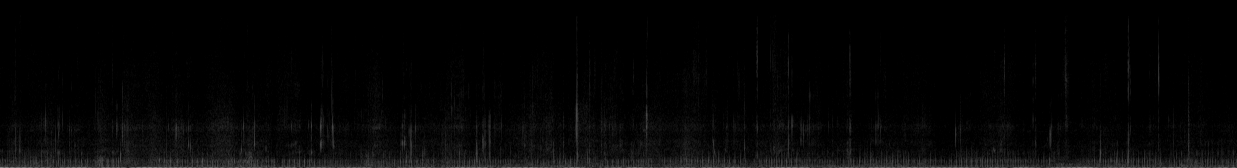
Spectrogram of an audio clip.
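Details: Close, continuous purring from kittens that soon open up to people: a deep, rough rumble rising and falling with each breath, roughly one cycle per second, over light rustling handling noises.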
